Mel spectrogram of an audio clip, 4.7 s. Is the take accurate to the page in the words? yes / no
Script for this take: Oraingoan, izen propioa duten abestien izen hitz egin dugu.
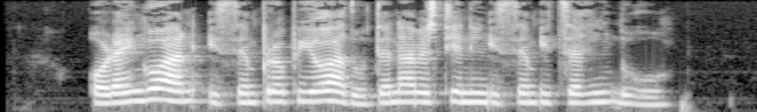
yes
